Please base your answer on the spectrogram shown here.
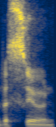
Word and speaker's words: bassoon: The bassoon, which rhymes with buffoon.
